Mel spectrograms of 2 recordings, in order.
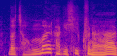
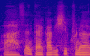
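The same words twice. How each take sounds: First: 정말 stretched out slowly with rising pitch; emphatic empathy. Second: Low, softer acknowledgement; empathizing. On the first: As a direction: lean slowly on 정말 to show you understand. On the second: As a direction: gently reflect the child's feeling back. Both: Retold or imitated. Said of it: "이렇게 공감해 주는 게".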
